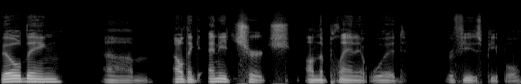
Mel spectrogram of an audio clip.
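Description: With an American accent, a man uses a normal speaking voice. He has a fairly low pitch and fairly even intonation. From Florida, Orlando. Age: 20s. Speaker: young father, church member. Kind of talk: casual chat.

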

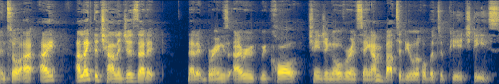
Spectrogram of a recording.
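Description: A man at medium pitch with an ordinary speaking voice, ordinary pitch variation and a fairly quick pace, on a very clean recording with a silent background. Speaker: customer success leader and army veteran. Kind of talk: casual podcast interview.

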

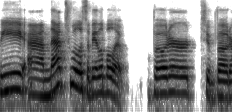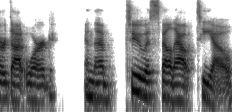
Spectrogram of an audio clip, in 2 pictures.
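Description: A woman with an American accent and an unremarkable speaking voice talks fairly slowly at a medium pitch, her intonation lively. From Kansas, US Midwest. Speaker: voter organization director. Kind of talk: casual interview chat.

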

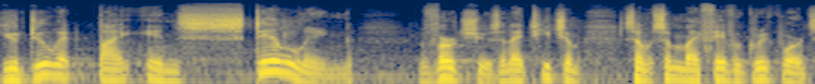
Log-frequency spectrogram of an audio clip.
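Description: With lively intonation and a moderate pace, a man in a normal speaking voice talks at medium pitch on a very clean recording with a silent background. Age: 50s. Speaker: professor. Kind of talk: interview. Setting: conference.

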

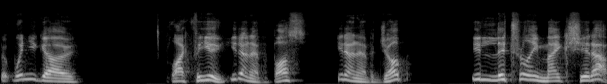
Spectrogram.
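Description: With an Australian accent, the speaker moves at a moderate pace, pitch swinging very widely, with long, frequent pauses against a quiet background. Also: man, high pitch for a man. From Australia, Victoria (Latrobe Valley). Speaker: podcast host. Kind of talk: casual chat.

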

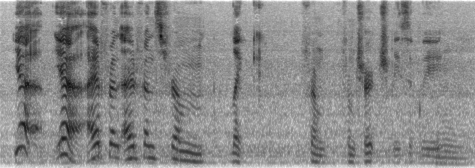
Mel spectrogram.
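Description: Speaking fairly slowly with an American accent, the voice swings very widely in pitch over noticeable background noise. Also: man, high pitch for a man. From Brooklyn, New York (East New York). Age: 30s. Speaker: musician and sex educator. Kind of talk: oral history interview. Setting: interviewer's house.

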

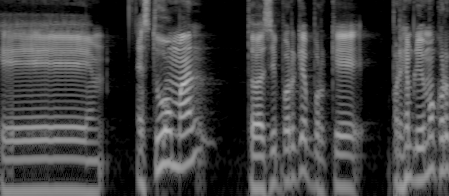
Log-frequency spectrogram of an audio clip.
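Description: The recording is very clean, with a silent background. The speaker talks at a fairly quick pace with a Mexican accent. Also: man. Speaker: professional poker player and architect. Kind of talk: casual interview.

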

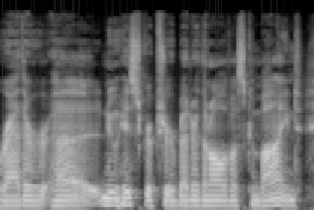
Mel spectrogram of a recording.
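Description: In a very clean recording with a silent background, a man speaks fairly slowly at a fairly low pitch with fairly even intonation, in a plain, everyday voice. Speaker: screenwriter and minister. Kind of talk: podcast discussion.

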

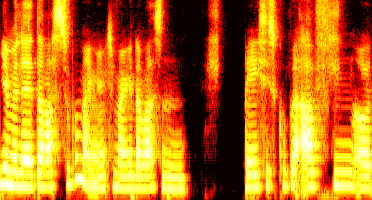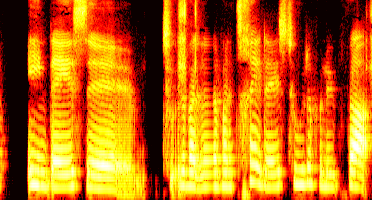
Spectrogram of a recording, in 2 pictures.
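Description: A woman with a plain, everyday voice, a medium pitch and fairly even intonation, at a fairly slow pace. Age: 20s. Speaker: university student. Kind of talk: casual interview. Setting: recorded remotely, separate rooms.

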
